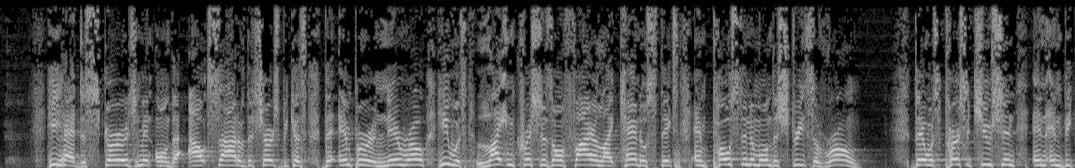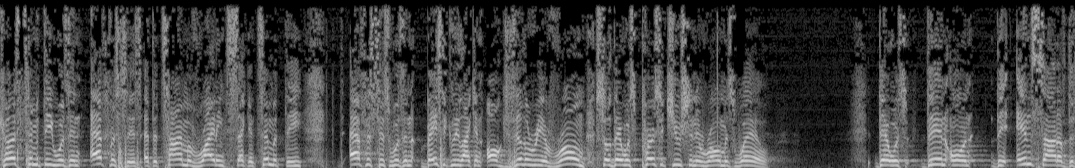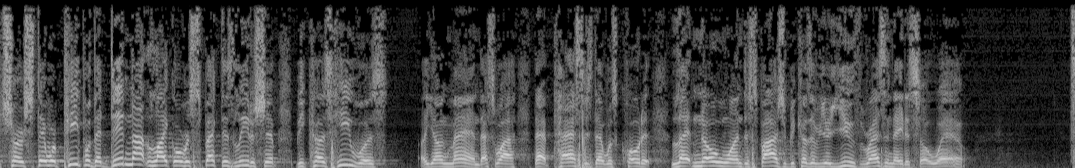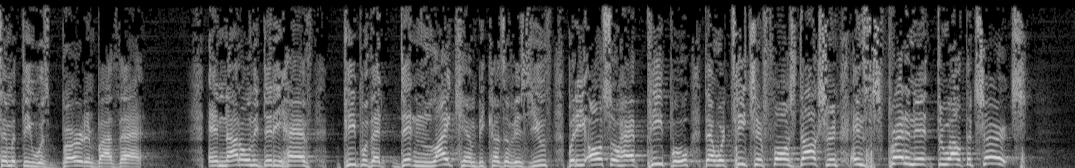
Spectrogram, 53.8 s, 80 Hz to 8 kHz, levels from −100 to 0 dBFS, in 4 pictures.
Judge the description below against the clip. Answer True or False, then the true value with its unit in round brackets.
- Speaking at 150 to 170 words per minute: True (160 wpm)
